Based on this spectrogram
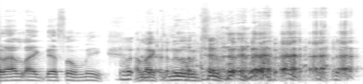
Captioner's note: group laughing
